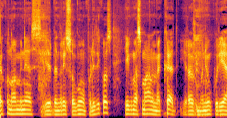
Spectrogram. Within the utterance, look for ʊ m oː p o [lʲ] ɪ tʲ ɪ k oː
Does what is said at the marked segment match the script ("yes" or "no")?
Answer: yes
